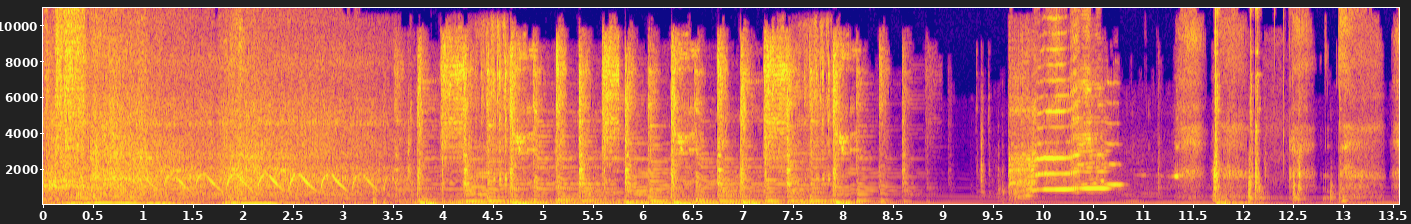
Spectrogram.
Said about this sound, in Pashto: اوس خبرې پرېږدئ، پورته شئ موټر ته. سر موټر ته حرکت ورکړه.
